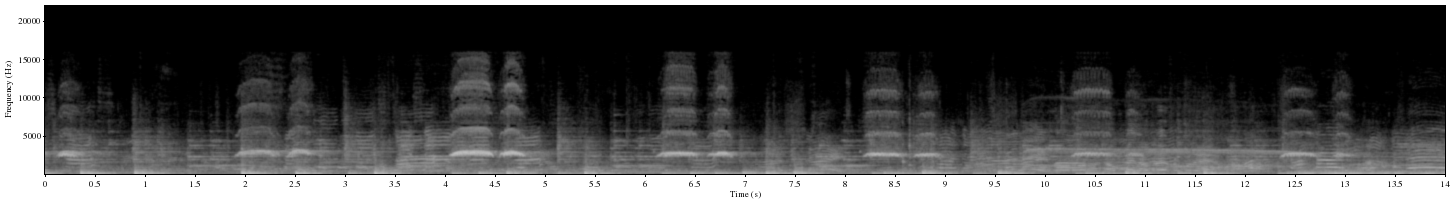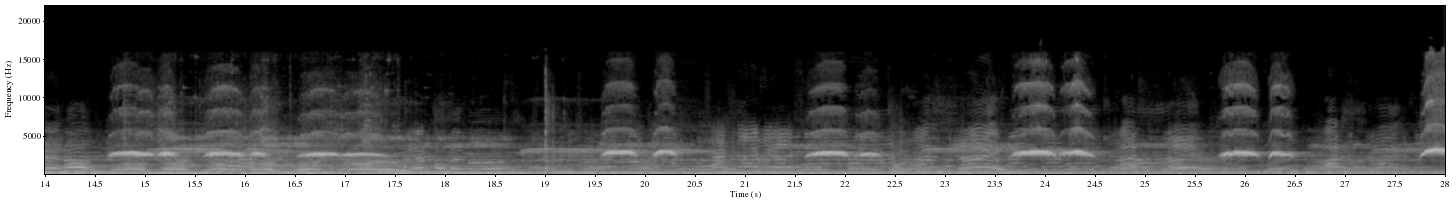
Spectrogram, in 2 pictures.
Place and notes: Bandamachi, Tagawa, Fukuoka, Japan - Tagawa River Crossing Festival
Descending the steps of the shrine to where the floats are assembled.
福岡県, 日本, 6 May 2018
